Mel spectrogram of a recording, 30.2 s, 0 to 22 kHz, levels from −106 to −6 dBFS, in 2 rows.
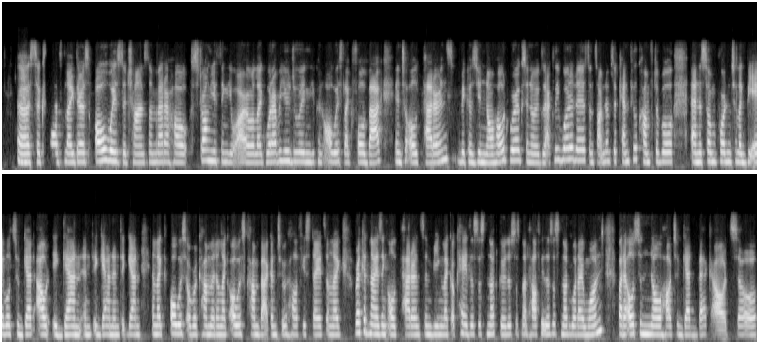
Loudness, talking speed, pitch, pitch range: -21 LUFS, 215 wpm, 210 Hz, 200-215 Hz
